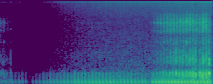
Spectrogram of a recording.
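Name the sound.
cat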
